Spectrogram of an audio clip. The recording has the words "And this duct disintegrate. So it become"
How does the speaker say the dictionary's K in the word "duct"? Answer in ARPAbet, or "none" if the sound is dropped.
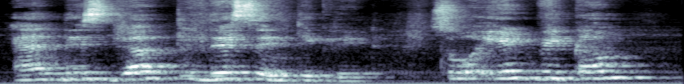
none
